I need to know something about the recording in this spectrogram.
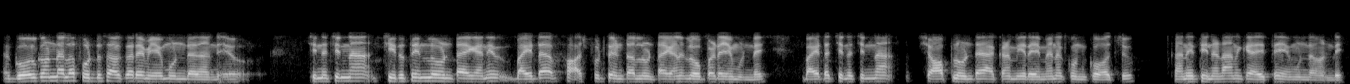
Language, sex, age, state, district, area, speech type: Telugu, male, 18-30, Telangana, Sangareddy, rural, conversation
